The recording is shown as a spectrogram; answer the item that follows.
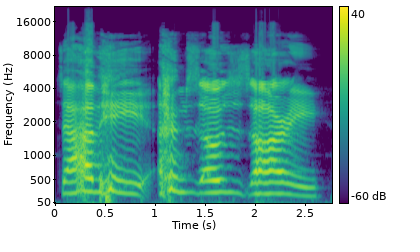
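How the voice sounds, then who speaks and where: A sobbing, slurring young pony mare, drunk and overwrought, pitched well up and loud, as a male storyteller puts her on. Her voice stays bright and clean, gushing out in wailing runs. She sounds like a storybook figure read aloud. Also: a little slow, vocal fry, clean tone, full character voice.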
